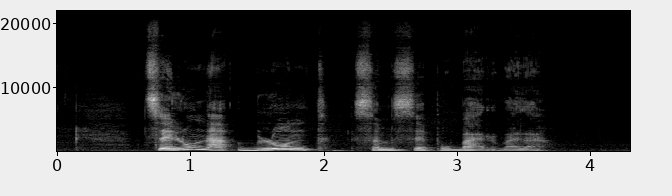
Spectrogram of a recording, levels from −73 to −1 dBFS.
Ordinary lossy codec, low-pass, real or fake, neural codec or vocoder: none; none; real; none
